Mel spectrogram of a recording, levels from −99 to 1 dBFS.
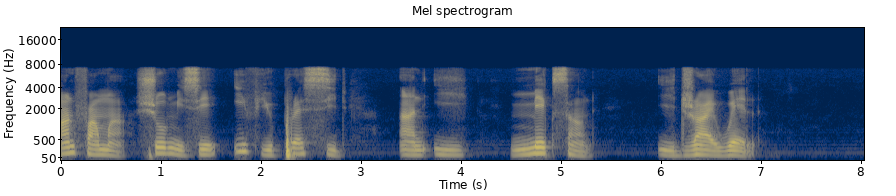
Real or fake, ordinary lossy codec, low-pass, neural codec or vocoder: real; none; 7.2 kHz; none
